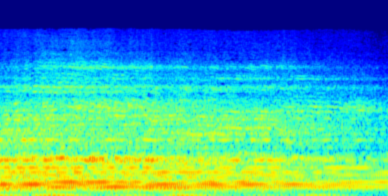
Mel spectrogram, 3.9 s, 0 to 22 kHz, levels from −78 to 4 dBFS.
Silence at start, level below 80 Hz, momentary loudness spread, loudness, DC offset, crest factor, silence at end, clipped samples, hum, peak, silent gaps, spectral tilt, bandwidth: 0 s; -38 dBFS; 7 LU; -16 LUFS; under 0.1%; 12 dB; 0 s; under 0.1%; none; -4 dBFS; none; -6 dB/octave; 12.5 kHz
